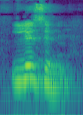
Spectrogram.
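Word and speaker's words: listen: But again लिसन में जो N sound लास्ट में आ रहा है, क्योंकि टी साइलेंट है, this is not stressed here, तो आप एन को डबल नहीं करोगे.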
